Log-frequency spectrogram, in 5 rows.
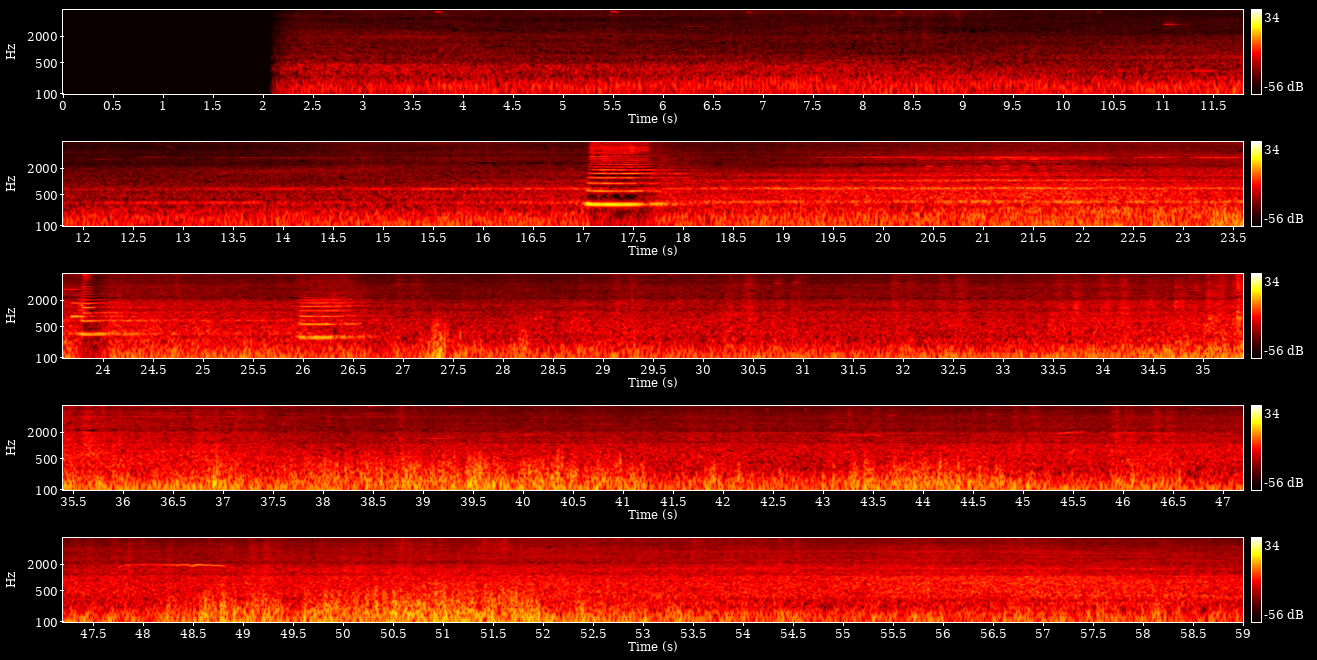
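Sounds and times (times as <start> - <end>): electric locomotive whine: 2.2 - 59.0
train wagons rumbling and clacking: 2.2 - 59.0
train horn: 12.1 - 26.9.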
